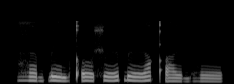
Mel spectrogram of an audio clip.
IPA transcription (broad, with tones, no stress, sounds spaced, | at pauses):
ɦ ɜ˨˩ b ɓ ẽ˨˩ b kʼ o˨˩ ʃ ø˨˩˦ ɓ øː˨˩˦ qʼ øː˨˩ b ɦ ø˨˩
